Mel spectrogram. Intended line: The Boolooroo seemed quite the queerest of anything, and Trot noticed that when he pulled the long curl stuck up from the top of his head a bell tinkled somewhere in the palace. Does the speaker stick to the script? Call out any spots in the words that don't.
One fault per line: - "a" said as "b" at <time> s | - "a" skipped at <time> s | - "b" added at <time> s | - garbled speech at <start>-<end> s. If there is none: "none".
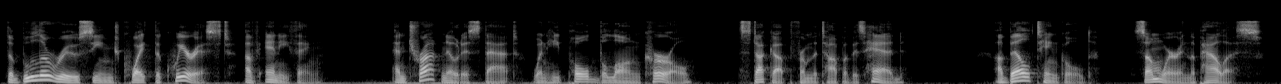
none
